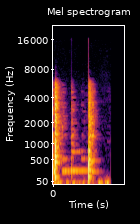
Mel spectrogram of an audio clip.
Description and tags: Live Loop 006
Sample of one of the sections where me and Joana played together. I choose one of the 'best played' parts and made it loopable.
For these recordings we setup various empty cookie cans and we played drummers using 2 pens or little sticks.
Recorded with a webmic.
Joana also choose the name for these sessions and aptly called it "The Bing Bang Bong Band"
Recorded with a webmic on 6 Dec 2011.
child, rhythm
